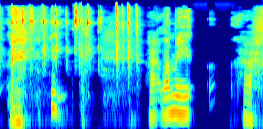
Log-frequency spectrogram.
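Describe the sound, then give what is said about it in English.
Computer keyboard typing, quick irregular key clicks heard under a person talking over them. “If you just type, it's fine. If you don't talk, but when you talk and type, then there's not much I can do.”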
